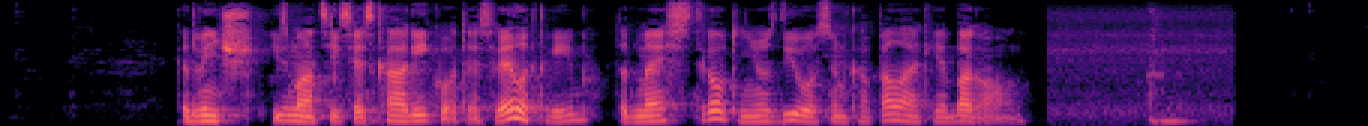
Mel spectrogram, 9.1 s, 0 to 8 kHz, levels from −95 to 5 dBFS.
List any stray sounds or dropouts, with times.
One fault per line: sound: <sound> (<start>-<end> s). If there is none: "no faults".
sound: cough (7.6-8.0 s)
